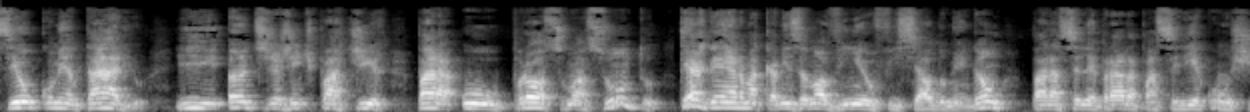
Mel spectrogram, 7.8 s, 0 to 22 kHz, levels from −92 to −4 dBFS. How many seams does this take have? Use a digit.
1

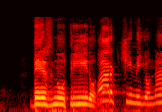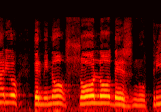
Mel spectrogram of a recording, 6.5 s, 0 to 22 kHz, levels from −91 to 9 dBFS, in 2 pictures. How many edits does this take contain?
1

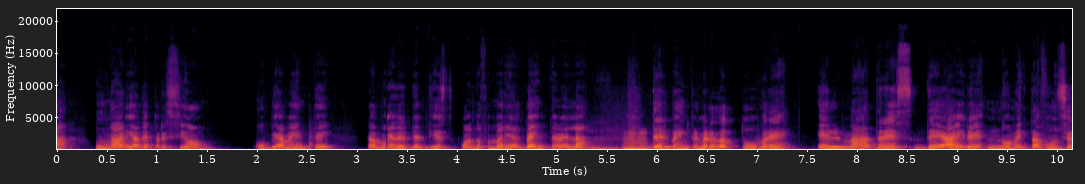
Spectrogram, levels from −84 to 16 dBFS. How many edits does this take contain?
3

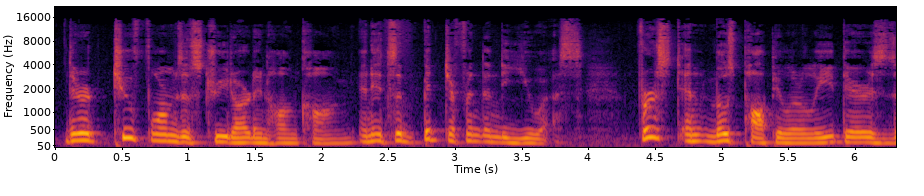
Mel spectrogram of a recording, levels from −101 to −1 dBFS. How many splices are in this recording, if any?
0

